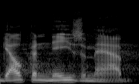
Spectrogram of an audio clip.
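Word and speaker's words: galcanezumab: a so this is galkin azem AB this is the third one released it was approved on September 26 and for reasons that are not clear it's pronounced galkin neza mAb again same indications this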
